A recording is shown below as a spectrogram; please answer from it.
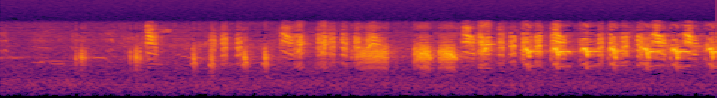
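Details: Cigrok in the wild in full song: scattered high chirps build into a fast run of bright, evenly spaced whistled notes, roughly two to three per second near the end, over faint background hiss.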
